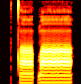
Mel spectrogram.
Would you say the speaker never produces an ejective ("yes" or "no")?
yes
